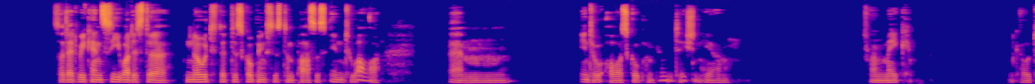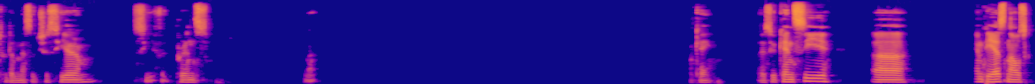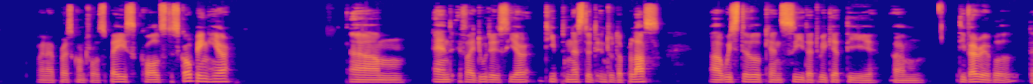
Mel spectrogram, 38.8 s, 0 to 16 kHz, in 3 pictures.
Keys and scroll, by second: 21.8 super+space, 26.9 super+space, 34.1 super+space.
